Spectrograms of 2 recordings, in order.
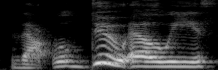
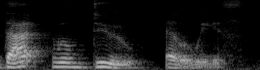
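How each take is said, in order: First: Mild mock shout; louder parroted reprimand; shouting back. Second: Drawn-out stern reprimand, unshouted; angry tutor. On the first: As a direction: copy the tutor, raising the volume. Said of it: "And then I shout". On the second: Acted. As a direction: end the matter slowly, softening on the name. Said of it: "Here's what makes Philip angry".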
